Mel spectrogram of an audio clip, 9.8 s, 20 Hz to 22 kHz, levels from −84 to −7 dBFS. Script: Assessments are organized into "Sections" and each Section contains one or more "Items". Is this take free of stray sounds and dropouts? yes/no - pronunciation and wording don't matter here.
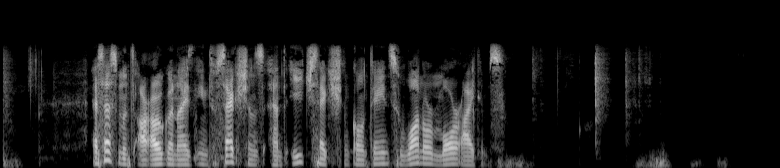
no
